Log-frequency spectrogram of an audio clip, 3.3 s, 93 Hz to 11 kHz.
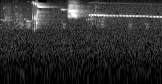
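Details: Rufous songlark singing in Victoria, Australia, September 2011: sharp high sweeping notes, a loud burst, then a long thin steady whistle with a fast pulsing trill beneath it, over a quiet background.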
